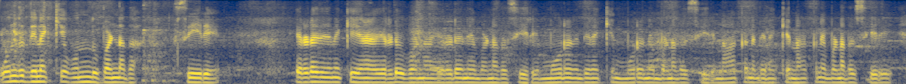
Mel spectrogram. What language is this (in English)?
Kannada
